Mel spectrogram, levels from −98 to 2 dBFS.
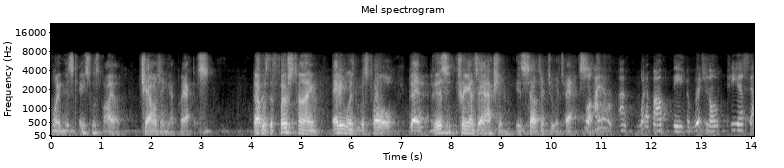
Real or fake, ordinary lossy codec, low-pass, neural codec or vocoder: fake; Opus, 32 kbps; 7.2 kHz; codec, 24 kHz, 3 kbps, HILCodec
